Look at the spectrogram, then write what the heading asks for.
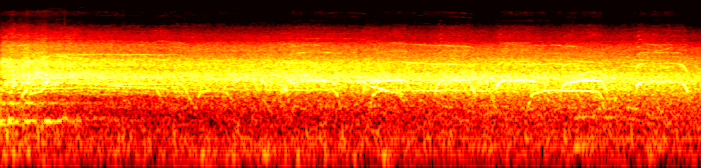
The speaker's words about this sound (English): Notice there are some new outfits in the show. There's some new costumes. Now, the crowd's responding because these are clues she's giving out.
